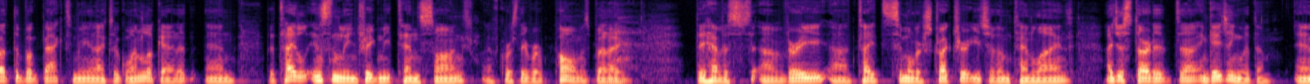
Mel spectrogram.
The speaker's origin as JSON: {"language": "English", "region": "Budapest", "country": "Hungary", "tie": "born or raised there", "moved": "yes", "said": "Actually, not when I was growing up. I was born in Budapest, and my parents kind of shielded us from things like that."}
